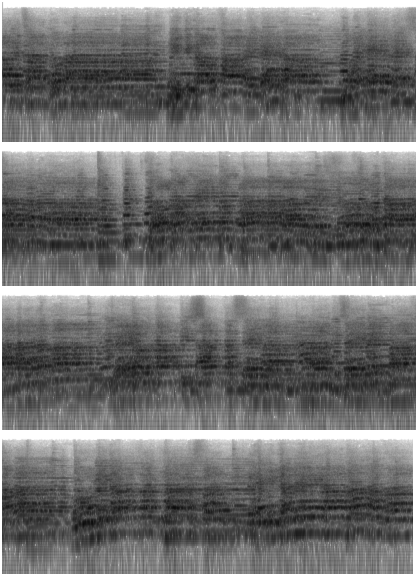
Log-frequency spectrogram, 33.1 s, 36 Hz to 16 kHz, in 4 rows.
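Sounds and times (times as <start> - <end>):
accordion: 0.0 - 33.0
classical guitar: 0.0 - 33.0
group singing together: 0.0 - 33.0.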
